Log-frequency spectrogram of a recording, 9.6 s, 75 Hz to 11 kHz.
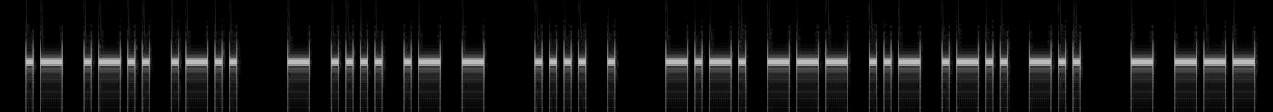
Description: Morse code, heard as a keyed tone, about 22 wpm, 700 Hz. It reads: ALL THAT HE COULD TO
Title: Sentences from Top 1500 Words 22wpm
